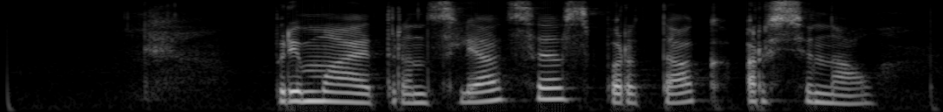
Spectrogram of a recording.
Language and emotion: Russian, neutral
